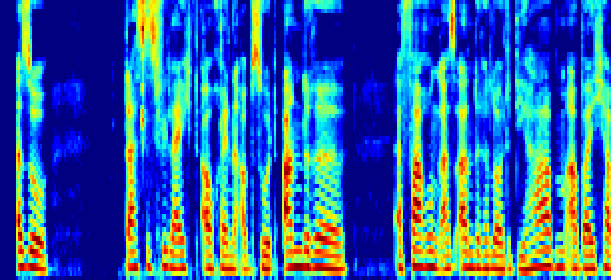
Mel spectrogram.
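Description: On a very clean recording with a silent background, a woman's fairly low voice carries a dark, mellow tone and fairly even intonation. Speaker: guest on queer radio show. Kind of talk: casual chat.

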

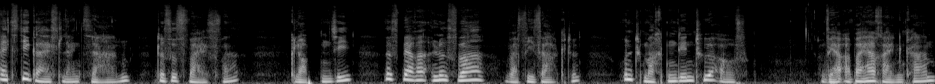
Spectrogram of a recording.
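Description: Speaking at a fairly slow pace, a man with a fairly high pitch and a dark, mellow tone sounds somewhat breathy, his pitch swinging very widely in a dry, close recording with no echo. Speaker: storyteller reading a fairy tale. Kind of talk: bedtime story, scripted fairy-tale reading aloud.

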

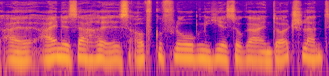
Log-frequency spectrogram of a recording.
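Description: Man's somewhat breathy voice, medium in pitch, dark and mellow in tone, with fairly even intonation. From Germany. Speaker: retired sociologist. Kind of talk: studio interview. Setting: radio studio.

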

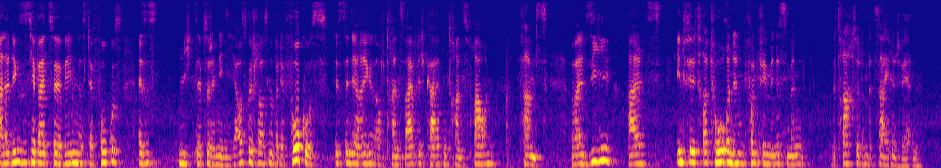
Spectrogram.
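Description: A woman's fairly low voice, fairly even in intonation, at a moderate pace, with audible room echo and noticeable background noise. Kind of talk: lecture. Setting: stage with audience. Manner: quiet, may get quieter.

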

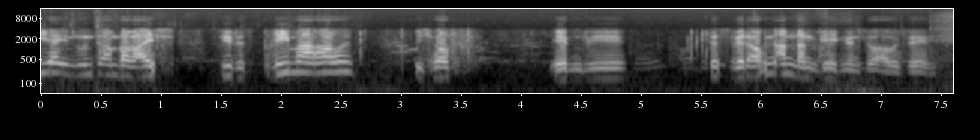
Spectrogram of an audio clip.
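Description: Noticeable background noise beneath a man speaking at a fairly high pitch. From Germany, Palatinate. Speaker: protest participant. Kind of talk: live phone report. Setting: outdoors on a street at a protest, phone call.

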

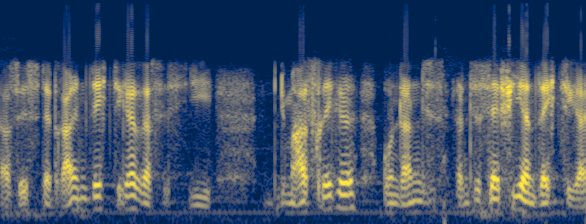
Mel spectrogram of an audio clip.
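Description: Noticeable background noise runs through this clip. The speaker is a man. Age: 60s. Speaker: forensic psychiatric detainee. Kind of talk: phone interview. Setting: phone call. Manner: halting.

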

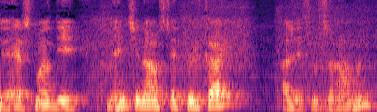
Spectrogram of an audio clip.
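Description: A man speaks fairly slowly with lively intonation, with audible room echo and noticeable background noise around him. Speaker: studio guest. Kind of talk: panel discussion. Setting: studio.

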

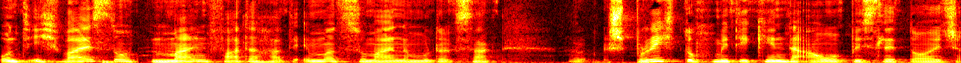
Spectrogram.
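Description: A woman is speaking. Her tone is dark and mellow. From Bohemia, Czechoslovakia (Sudetenland). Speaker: expellee eyewitness. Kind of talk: interview testimony. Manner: halting, with fillers.

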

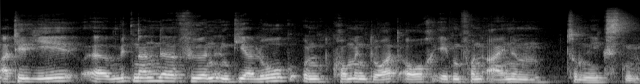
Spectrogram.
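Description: Speaking at a very slow pace, a man with a fairly high pitch and ordinary pitch variation is heard over noticeable background noise. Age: 40s. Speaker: sculptor and artist. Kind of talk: interview. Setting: studio.

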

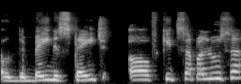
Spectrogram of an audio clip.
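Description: Speaking at a fairly slow pace, a woman has a normal speaking voice. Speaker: band member, musician. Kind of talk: casual interview.

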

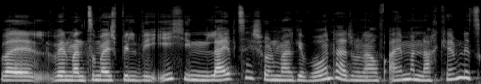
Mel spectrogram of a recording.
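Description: A woman with a Spanish accent, speaking at a very slow pace with ordinary pitch variation. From Spain, Basque Country (Eibar, San Sebastian). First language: Spanish (speaking German). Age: 20s. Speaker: university student. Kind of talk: interview.

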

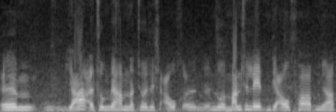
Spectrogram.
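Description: A man talks at a moderate pace in a high, monotone, flat voice. Noticeable background noise runs underneath. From Mannheim, Germany. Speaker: passer-by. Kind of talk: street interview. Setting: outdoors in town.

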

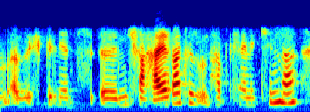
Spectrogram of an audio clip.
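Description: A woman speaking at a fairly slow pace. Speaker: documentary filmmaker. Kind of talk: interview.

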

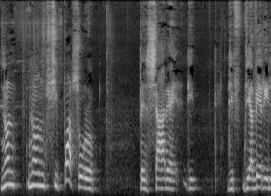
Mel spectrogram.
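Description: A woman at a fairly low pitch, very slow in pace, with ordinary pitch variation. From Italy, Correggio. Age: 80s+. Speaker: former partisan. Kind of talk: testimony.

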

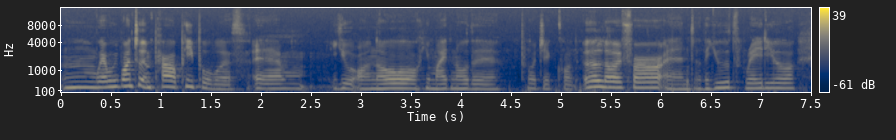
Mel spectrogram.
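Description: A dark, mellow voice speaks at a fairly slow pace with a German accent. The recording is very clean, with a silent background. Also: woman. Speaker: radio host. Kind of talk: radio interview. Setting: radio station project room.

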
